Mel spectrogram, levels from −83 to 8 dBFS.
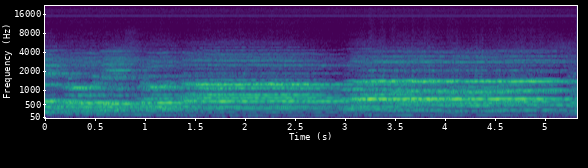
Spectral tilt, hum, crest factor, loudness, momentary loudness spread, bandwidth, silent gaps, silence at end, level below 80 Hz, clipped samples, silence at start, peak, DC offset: -4.5 dB/octave; none; 12 dB; -21 LUFS; 6 LU; 20 kHz; none; 0 s; -72 dBFS; under 0.1%; 0 s; -8 dBFS; under 0.1%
